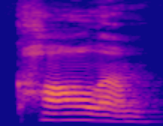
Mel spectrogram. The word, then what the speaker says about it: column: This is common with MN spelling, but not a general rule, just a pattern. Autumn. So when it ends on your M. Autumn, column, solemn, condemn, him, damn.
